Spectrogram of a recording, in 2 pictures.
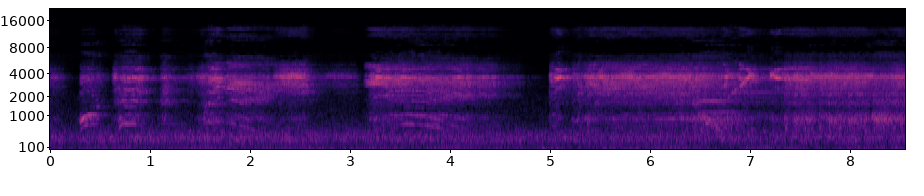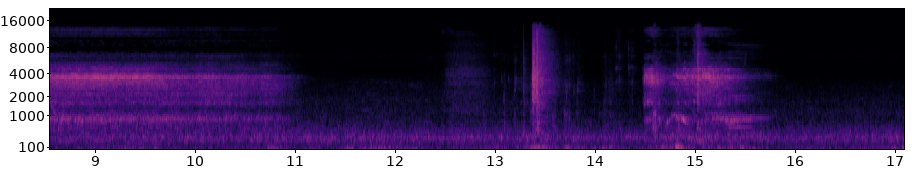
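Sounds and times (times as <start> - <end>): toy electronic sound effects: 5.0 - 10.1, 14.5 - 15.6.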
